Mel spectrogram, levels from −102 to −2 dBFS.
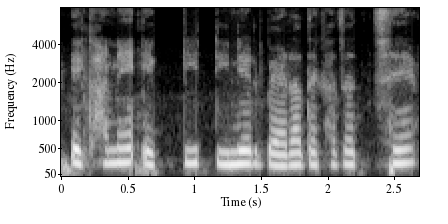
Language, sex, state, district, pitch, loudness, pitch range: Bengali, female, West Bengal, Alipurduar, 230 Hz, -17 LUFS, 220-240 Hz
